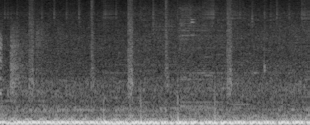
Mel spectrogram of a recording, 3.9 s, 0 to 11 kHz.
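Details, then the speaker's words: Jeep LJ with LS-swapped cammed 5.3 V8 on a Holley Terminator X Max ECU, first start, idling near 1000 rpm while self-tuning and warming up: deep lumpy steady rumble, no knocks; runs better than before, normal. "first test fire it already sounds like it's running a lot better we're going to let the engine get up to 10 because holly and that's like the self tuning so we're going to let it warm up a little bit"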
